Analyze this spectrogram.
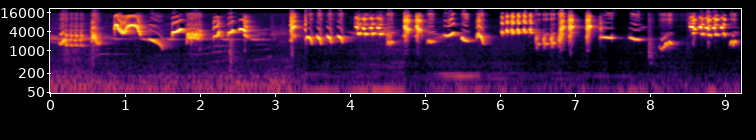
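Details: Oriental magpie-robin, kacer, champion masteran with tembakan fills: fast rattling trills, whistled slurs and chattering runs delivered in dense, varied phrases with only short gaps.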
